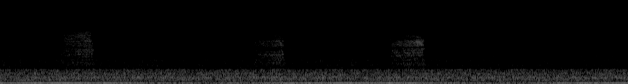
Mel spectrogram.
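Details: Wild barn owl nestlings being fed by their mother: three harsh, hissing screech bursts, each about half a second long and spaced irregularly, over a steady low rumbling hum.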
